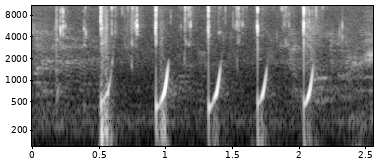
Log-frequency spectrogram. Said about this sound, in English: Did you hear that? That was my little bubbles, yeah.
